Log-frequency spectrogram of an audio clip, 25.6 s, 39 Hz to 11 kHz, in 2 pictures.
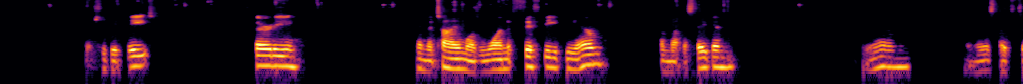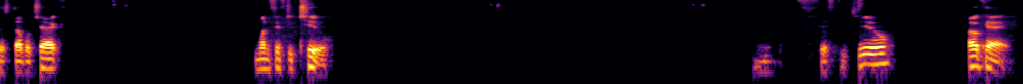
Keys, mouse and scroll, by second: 1.2 click, 2.8 click, 5.0 typing, 5.4 click, 7.1 1, 7.9 click, 8.9 typing, 10.3 click, 11.1 p, 14.8 click, 19.4 click, 22.0 click, 23.5 typing, 24.8 typing.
